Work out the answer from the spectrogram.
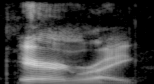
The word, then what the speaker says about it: Ehrenreich: Ehrenreich.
